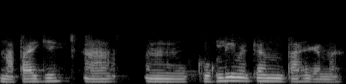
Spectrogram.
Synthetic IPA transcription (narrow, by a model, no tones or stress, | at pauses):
napajɡea | kuɡlimɛtantaɦɛkana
